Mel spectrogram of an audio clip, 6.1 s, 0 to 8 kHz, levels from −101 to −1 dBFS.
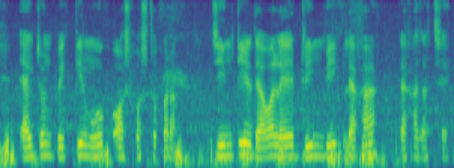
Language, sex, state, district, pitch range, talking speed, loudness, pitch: Bengali, male, West Bengal, Alipurduar, 130-150 Hz, 120 wpm, -17 LUFS, 145 Hz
